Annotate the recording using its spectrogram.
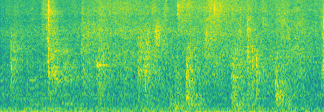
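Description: A man reads aloud in a large echoing hall.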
